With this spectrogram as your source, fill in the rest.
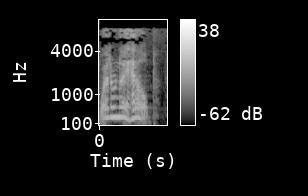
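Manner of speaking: very quiet, very high-pitched offhand casual murmur. She walks in and offers to help, retelling a quiet, casual offer. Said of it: "very casually, very quietly".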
